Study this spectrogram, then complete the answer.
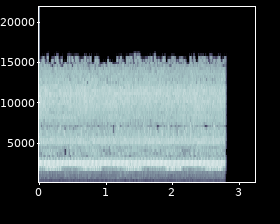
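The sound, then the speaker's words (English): A crickets chirping sound effect is played back: a loud, steady chorus with a shrill high trill and regular pulsing beneath it, running unbroken for nearly three seconds before cutting off abruptly. No one speaks. “Put the crickets back on.”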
